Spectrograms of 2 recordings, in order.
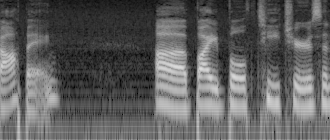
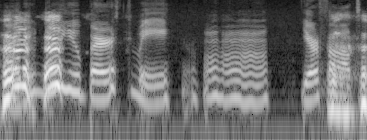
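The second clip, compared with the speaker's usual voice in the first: mock retort; 4 semitones higher, 9 dB louder than usual. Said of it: "I'm like".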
